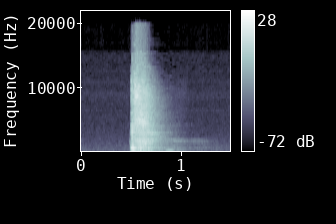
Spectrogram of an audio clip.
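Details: A single sharp explosive sneeze with a brief trailing voiced sound from an adult with a worsening cold, runny yet stuffy nose and itchy, tickling nose.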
